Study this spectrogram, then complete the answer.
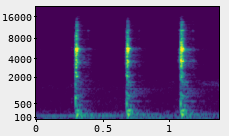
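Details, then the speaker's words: Motorhome tire struck with a thumper tool at low engine idle: three sharp strikes, each with a short ringing ping. Old trucker's check that the tire holds air; a dull thud would mean low pressure. "Well, that tells me, that little ping of that tire tells me that tire's got air pressure in it. This is an old trucker's trick."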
